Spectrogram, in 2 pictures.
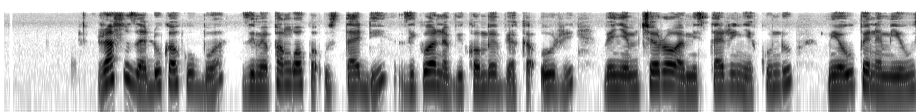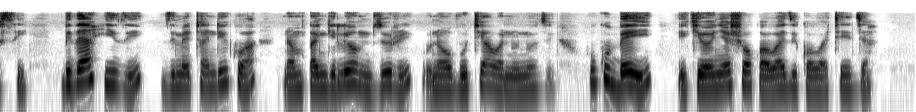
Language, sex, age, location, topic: Swahili, female, 25-35, Nairobi, finance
